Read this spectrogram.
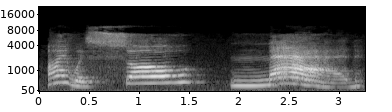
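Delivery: very slow, stretched "so ... mad"; milk each word of the title, slowly; exaggerated title reading. A narrator's reading. Repeats title more dramatically.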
